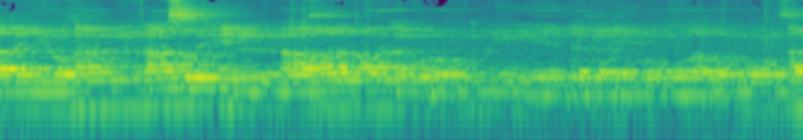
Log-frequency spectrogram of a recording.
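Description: A man's voice chanting unaccompanied in long, held notes that slide slowly from pitch to pitch.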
